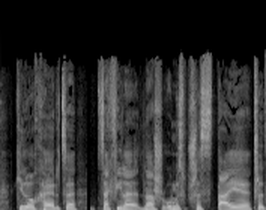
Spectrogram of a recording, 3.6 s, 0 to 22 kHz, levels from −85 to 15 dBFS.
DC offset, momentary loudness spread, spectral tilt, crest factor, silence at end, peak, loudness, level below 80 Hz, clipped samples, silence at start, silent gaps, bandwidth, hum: under 0.1%; 5 LU; -3.5 dB/octave; 14 dB; 0 s; -4 dBFS; -18 LUFS; -70 dBFS; under 0.1%; 0 s; none; 17 kHz; none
